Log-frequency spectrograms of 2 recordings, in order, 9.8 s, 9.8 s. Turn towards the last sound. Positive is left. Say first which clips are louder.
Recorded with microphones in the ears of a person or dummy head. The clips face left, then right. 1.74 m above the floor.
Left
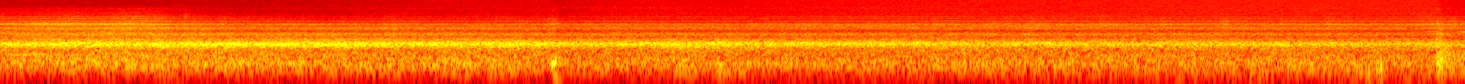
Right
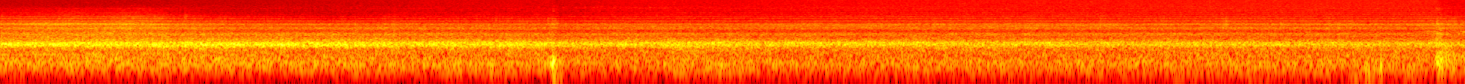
# right 4 dB
turn(degrees=-55)  # may be behind; listen again after turning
